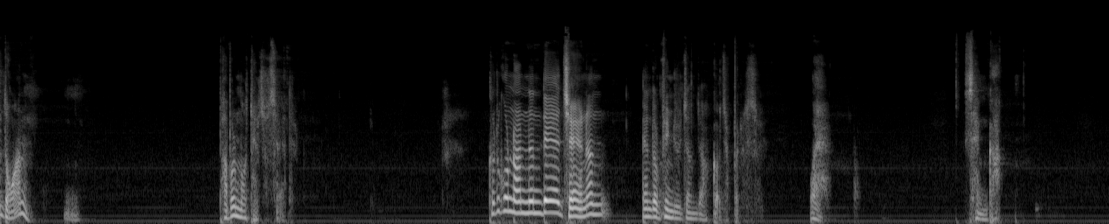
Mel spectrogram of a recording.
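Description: An elderly man speaks in bursts with pauses, close to a microphone.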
